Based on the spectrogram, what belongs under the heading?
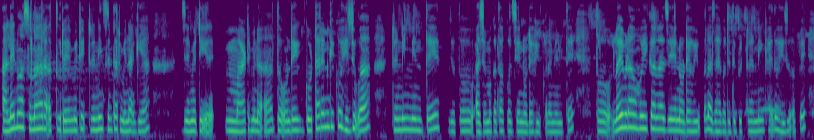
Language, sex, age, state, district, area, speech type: Santali, female, 18-30, West Bengal, Purulia, rural, spontaneous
